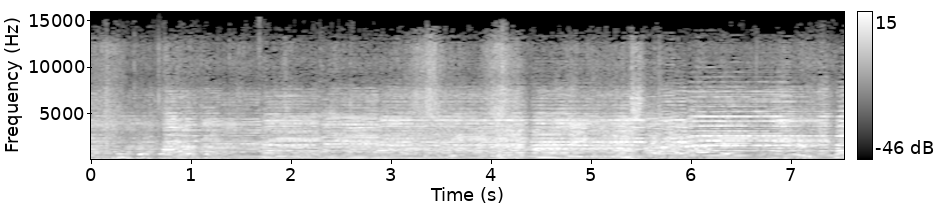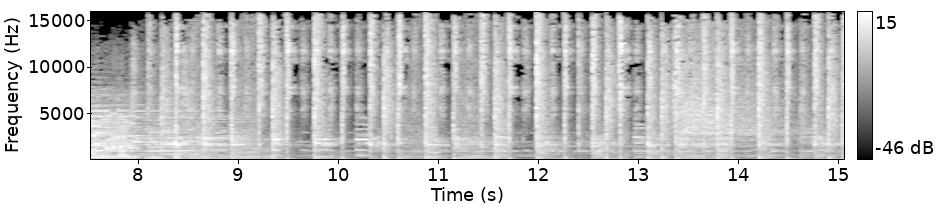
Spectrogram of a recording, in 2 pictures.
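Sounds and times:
instrumental background music: 0:00.0 - 0:15.0.

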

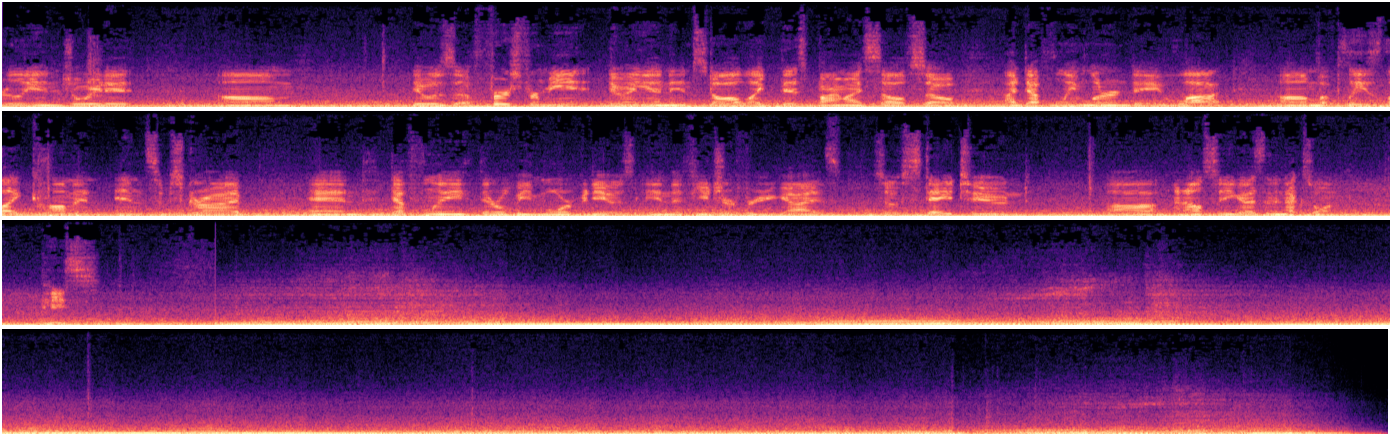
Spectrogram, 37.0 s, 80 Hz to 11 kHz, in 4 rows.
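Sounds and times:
car engine and road noise: 0:00.0 - 0:37.0.

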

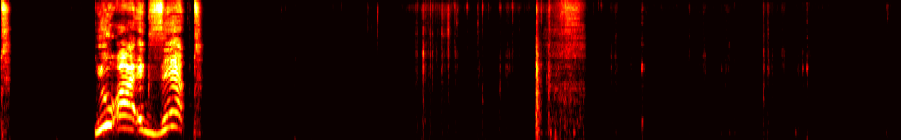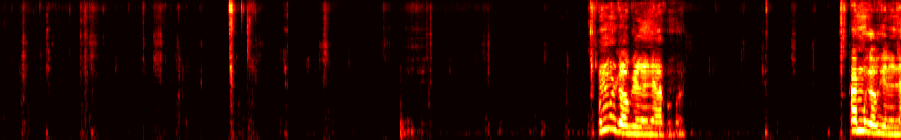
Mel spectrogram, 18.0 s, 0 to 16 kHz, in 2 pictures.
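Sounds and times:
crunching while chewing: 0:03.7 - 0:15.1, 0:15.8 - 0:17.5.

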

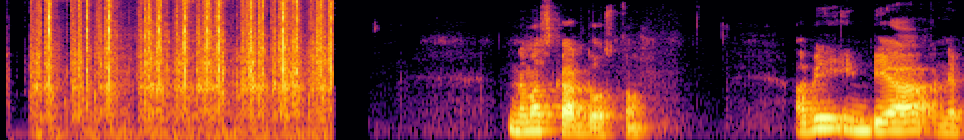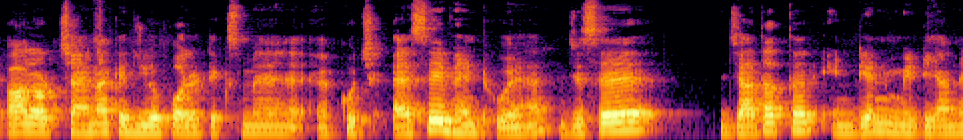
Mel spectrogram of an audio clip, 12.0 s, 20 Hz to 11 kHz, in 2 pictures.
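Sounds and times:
typewriter keystrokes: 0:00.0 - 0:02.1.

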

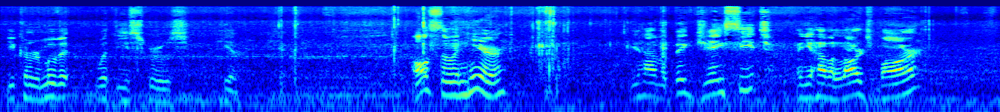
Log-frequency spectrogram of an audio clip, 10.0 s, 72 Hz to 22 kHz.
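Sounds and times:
vehicle idling: 0:00.0 - 0:10.0.

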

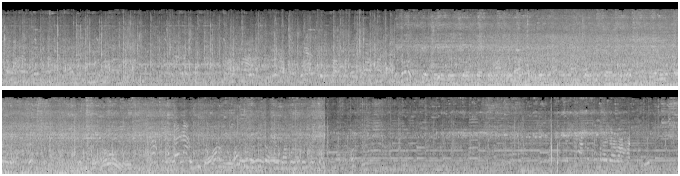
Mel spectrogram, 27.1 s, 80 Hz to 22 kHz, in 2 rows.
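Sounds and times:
crowd chatter: 0:00.0 - 0:27.0
hooves clip-clopping on pavement: 0:00.0 - 0:27.0
music: 0:00.0 - 0:27.0.

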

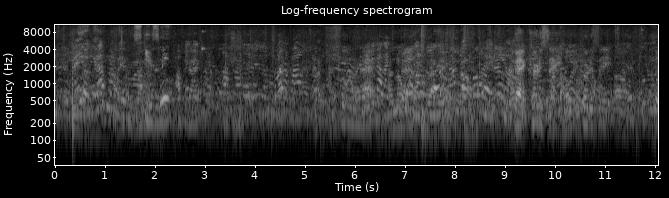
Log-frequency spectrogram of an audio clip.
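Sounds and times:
many students talking: 0:00.0 - 0:12.0.

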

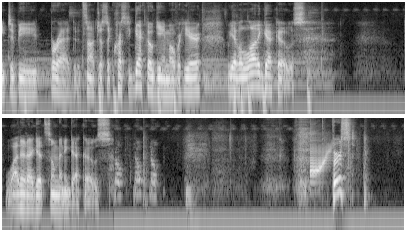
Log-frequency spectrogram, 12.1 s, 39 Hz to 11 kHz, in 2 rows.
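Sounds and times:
cartoon boing sound effect: 0:10.7 - 0:11.0.

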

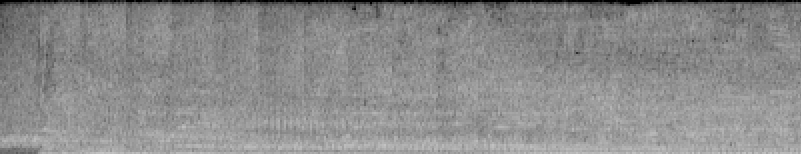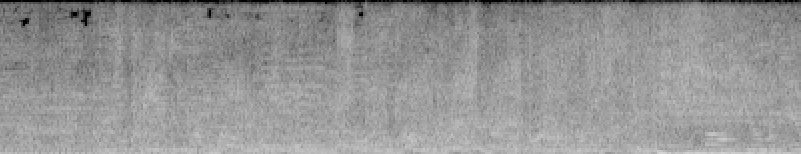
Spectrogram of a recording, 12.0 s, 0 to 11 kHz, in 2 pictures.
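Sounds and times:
buzzing pulsing synth drone: 0:00.3 - 0:09.4.

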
